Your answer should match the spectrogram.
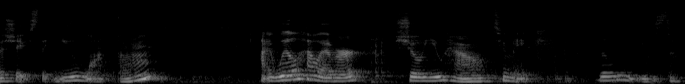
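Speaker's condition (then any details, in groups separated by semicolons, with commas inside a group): No condition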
